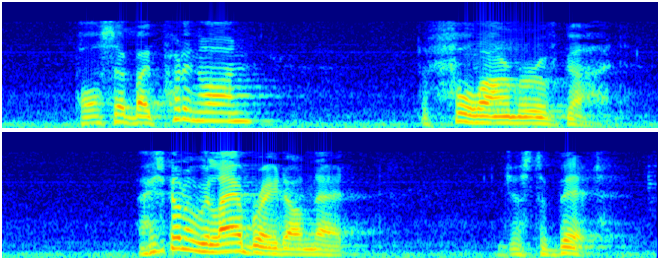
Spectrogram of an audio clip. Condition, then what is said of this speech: No condition.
